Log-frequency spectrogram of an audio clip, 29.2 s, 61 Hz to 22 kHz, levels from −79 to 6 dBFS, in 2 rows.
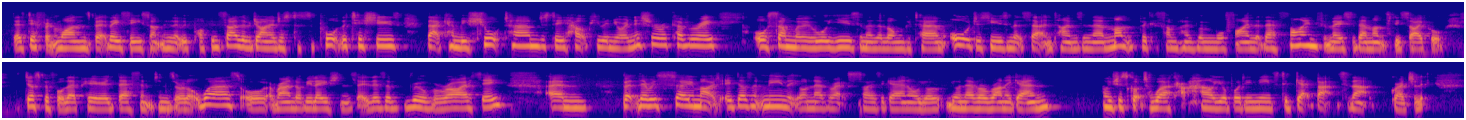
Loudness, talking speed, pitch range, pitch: -25 LUFS, 240 wpm, 170-215 Hz, 185 Hz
